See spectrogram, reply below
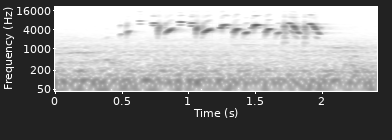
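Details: A European goldfinch gives a training song, a fast, liquid twitter of rising and falling chirps lasting about a second and a half over a quiet background.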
